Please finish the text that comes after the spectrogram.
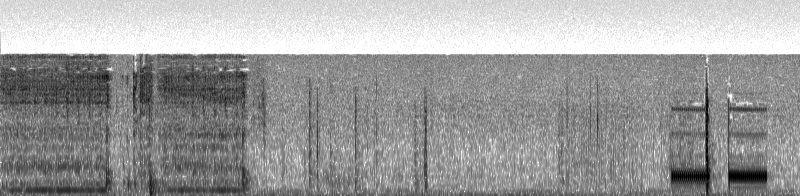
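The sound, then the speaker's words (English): A telephone ringing tone heard through the receiver while calling a company head office in South Moulton Street: a buzzing line and faint clicks, then one double burr-burr ring near the end, fairly loud. “It's ringing.”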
